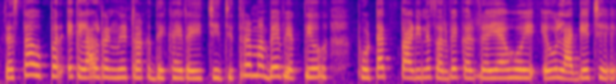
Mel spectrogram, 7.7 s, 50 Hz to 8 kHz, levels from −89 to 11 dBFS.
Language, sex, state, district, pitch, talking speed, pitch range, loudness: Gujarati, female, Gujarat, Valsad, 290 Hz, 170 wpm, 280-315 Hz, -14 LUFS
